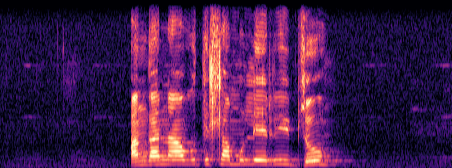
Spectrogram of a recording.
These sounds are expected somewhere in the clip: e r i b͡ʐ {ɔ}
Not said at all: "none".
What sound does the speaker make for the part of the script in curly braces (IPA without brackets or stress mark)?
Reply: ɔ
